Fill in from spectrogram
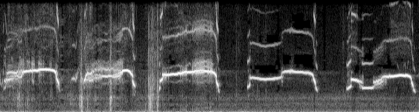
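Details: Bald eagle chick calling loudly at a North East Florida nest as its mother feeds it: five high, strained whistles that hold steady and drop, mixed with a few sharp clicks and knocks near the start.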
